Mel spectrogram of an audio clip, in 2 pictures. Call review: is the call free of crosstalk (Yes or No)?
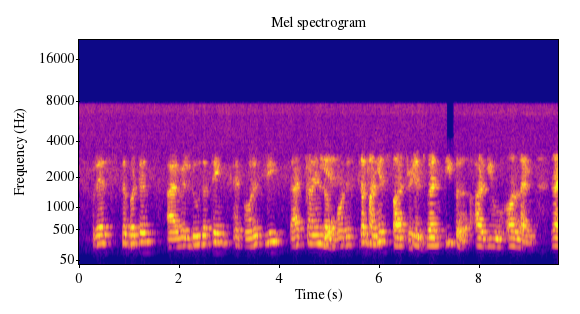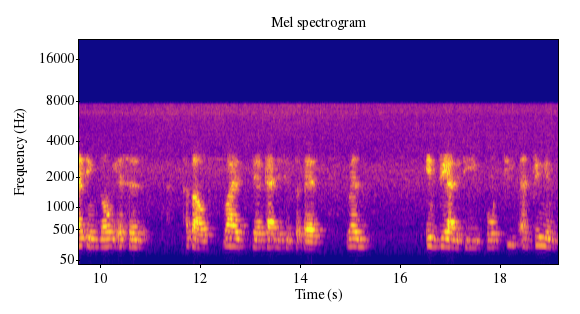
No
